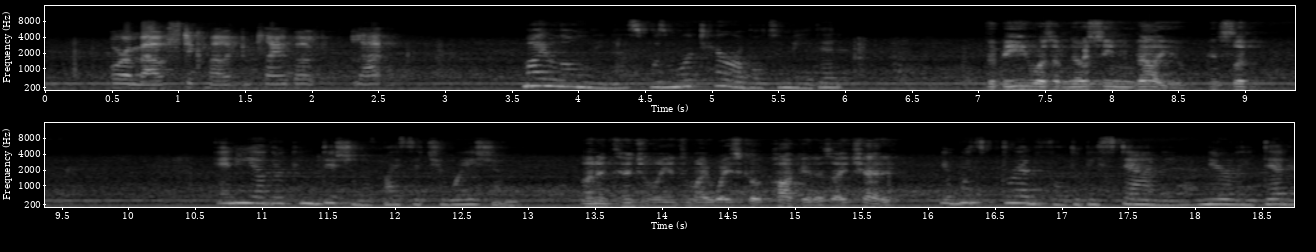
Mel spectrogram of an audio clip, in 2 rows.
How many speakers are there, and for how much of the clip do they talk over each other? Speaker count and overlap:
3, no overlap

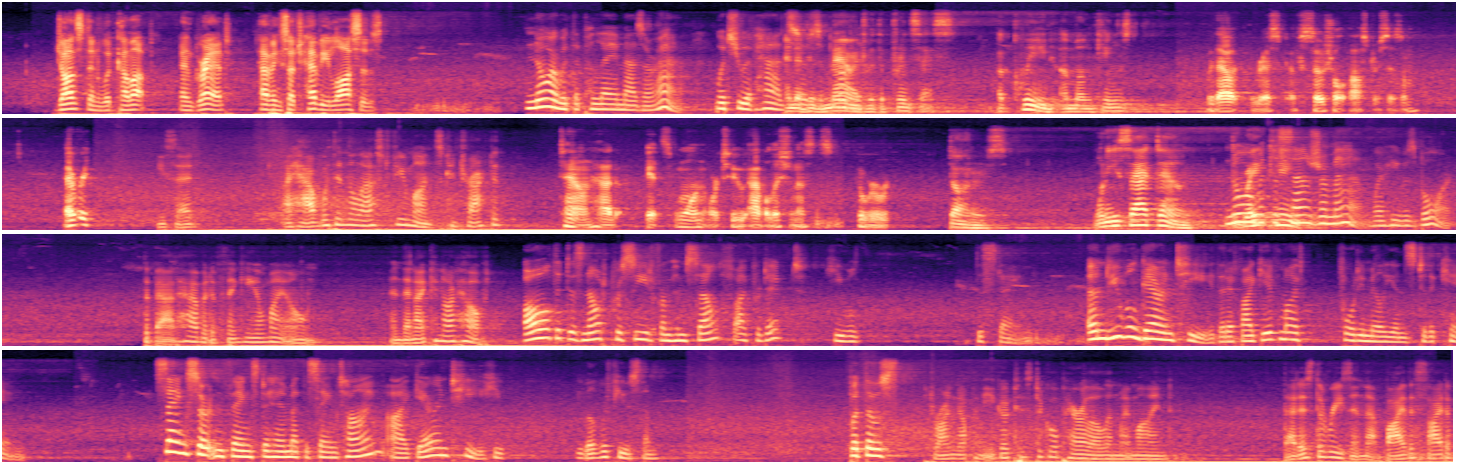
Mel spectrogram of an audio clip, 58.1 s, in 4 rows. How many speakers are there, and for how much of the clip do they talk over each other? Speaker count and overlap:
5, about 3%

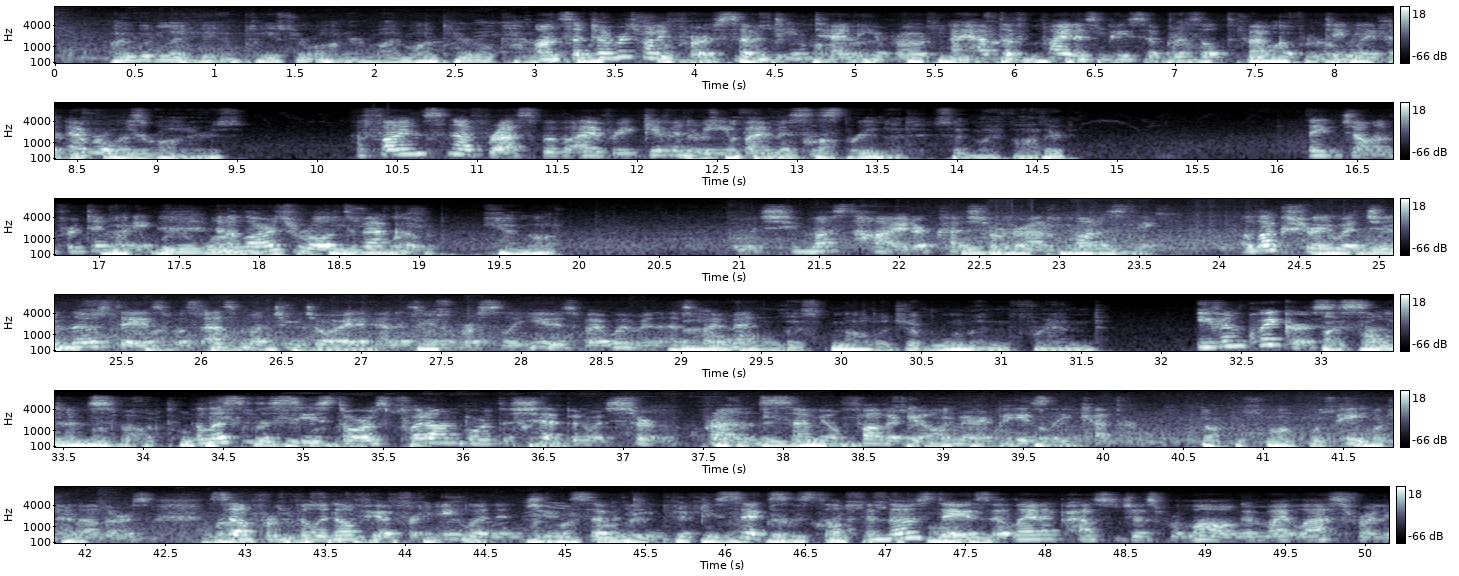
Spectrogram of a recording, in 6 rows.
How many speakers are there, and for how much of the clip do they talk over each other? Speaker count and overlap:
2, about 54%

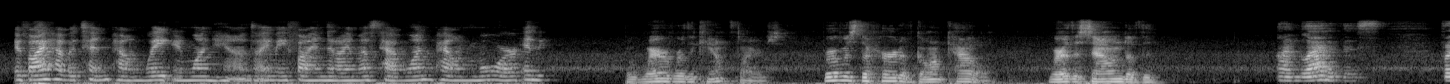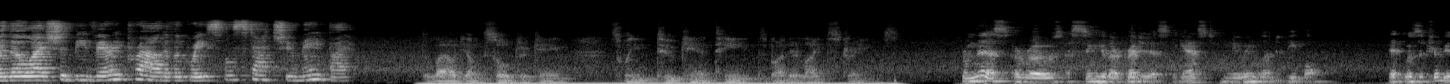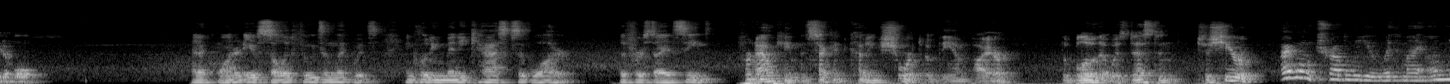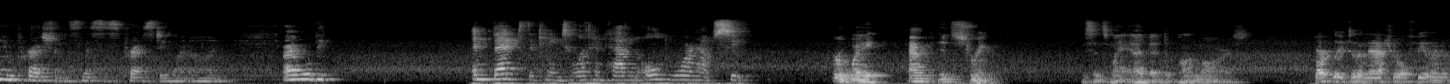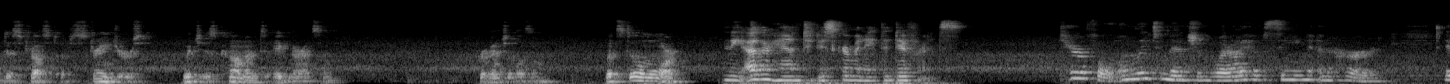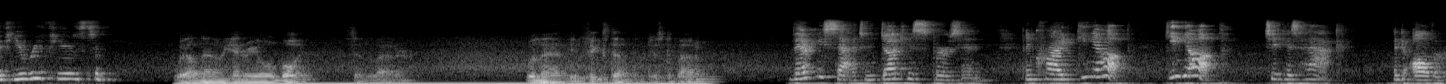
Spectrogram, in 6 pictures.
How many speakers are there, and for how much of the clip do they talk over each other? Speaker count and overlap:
9, no overlap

